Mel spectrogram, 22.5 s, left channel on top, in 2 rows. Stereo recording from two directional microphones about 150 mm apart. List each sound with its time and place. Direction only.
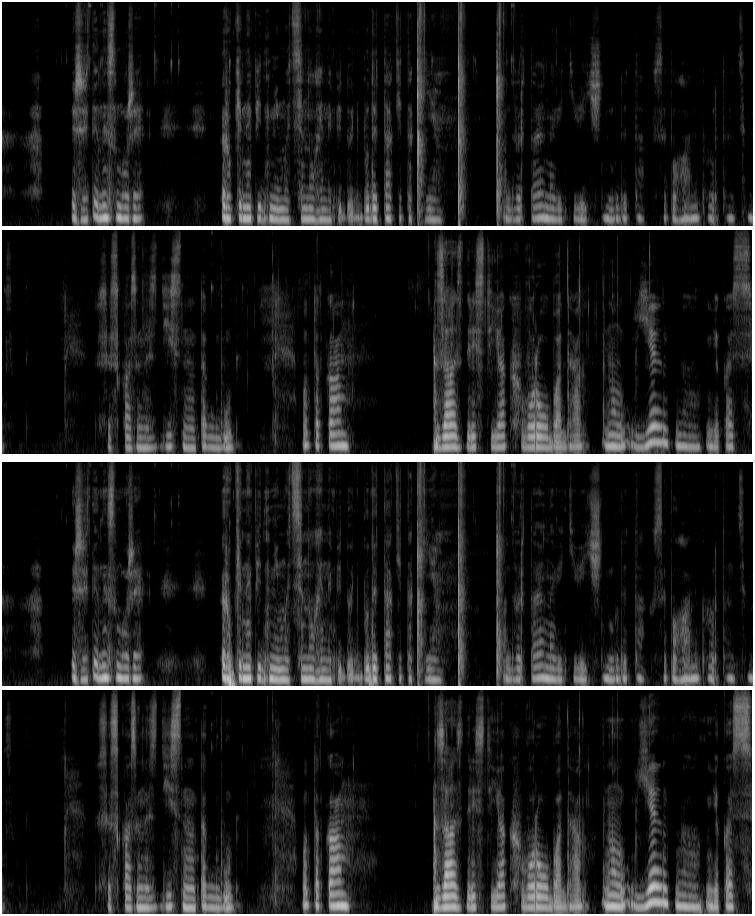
0.0 s a sound: 5° right (ahead or behind)
1.0 s speech: 5° right (ahead or behind); by 11.2 s 30° right (ahead or behind)
12.2 s speech: 30° right (ahead or behind)
14.6 s a sound: 25° right (ahead or behind)
17.7 s speech: 30° right (ahead or behind)
20.1 s speech: 40° right (ahead or behind)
